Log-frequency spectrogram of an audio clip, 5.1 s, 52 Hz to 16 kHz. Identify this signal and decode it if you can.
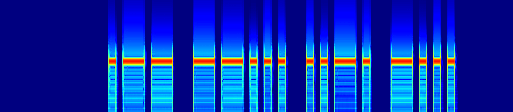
Morse code, heard as a keyed tone, about 17 wpm, 700 Hz. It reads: W7FB
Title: Call Signs - 17wpm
